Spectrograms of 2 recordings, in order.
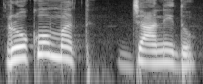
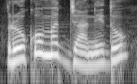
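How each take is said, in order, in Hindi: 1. शब्द 'मत' के बाद विराम है। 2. यह बिना किसी विराम के एक ही लय में कहा जाता है। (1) "जाने के विषय में कहा जा रहा है" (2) "पहले वाक्य में कही गई बातें अस्पष्ट हैं"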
